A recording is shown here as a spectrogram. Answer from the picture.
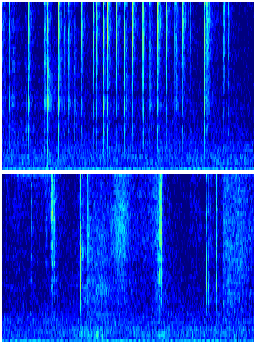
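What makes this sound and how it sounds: Long acrylic nails tap and scratch a small frosted white foundation bottle, apparently glass, with a black cap, hollow and seemingly filled. A quick run of sharp, bright clicks gives way to softer, scattered scratching and occasional taps over a faint steady low hum.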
